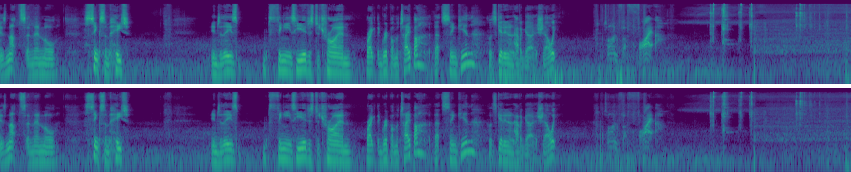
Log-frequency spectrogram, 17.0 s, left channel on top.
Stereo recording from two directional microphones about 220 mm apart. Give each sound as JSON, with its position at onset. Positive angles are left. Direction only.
{"t": 0.0, "sound": "speech", "side_deg": 10}
{"t": 4.2, "sound": "speech", "side_deg": 10}
{"t": 12.7, "sound": "speech", "side_deg": 35}
{"t": 14.8, "sound": "keys jangling", "side_deg": 15}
